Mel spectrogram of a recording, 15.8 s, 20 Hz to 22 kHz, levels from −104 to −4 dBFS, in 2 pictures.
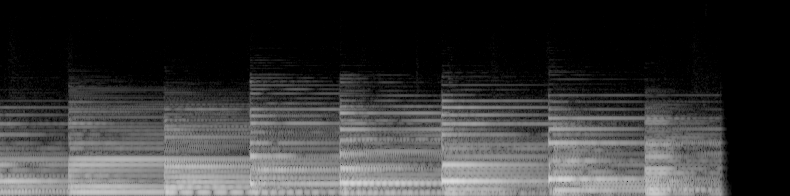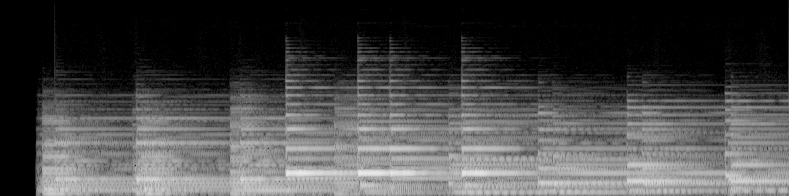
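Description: At 7.21 s the music cuts into a long network dropout that runs to about 8.31 s. What you hear is the last bit of sound smeared on as a fading buzzy tail, then close to a second of near silence while nothing is getting through. When the music returns, roughly a second of it has simply gone, and the timing lands a touch later, around 50 ms. That most likely comes from the stream stalling and the receiver's buffer stretching to cover it.

From 8.45 s right through to the end there's a doubled audio track. A second full-band copy of the music trails the first by about a second, at about the same level, so everything gets a flat, dry echo with no room decay. It doesn't fade in. It just switches on. That points to the audio likely being picked up a second time through a slower path after the dropout, with the two copies never realigned.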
